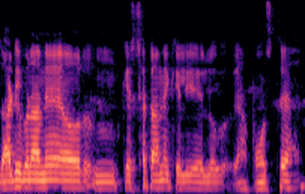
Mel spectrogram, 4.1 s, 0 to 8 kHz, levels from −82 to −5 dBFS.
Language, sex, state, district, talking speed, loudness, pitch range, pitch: Maithili, male, Bihar, Samastipur, 160 wpm, -26 LUFS, 100-110 Hz, 105 Hz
